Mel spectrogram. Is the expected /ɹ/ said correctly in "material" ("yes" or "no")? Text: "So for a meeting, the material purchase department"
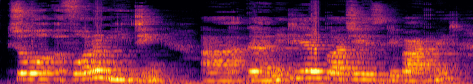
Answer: no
